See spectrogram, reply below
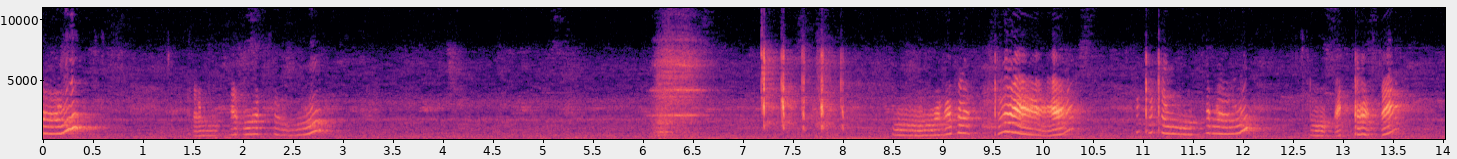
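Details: Pet green ringneck parrot talking: short bursts of harmonic, sliding speech-like syllables that rise and fall, with gaps of quiet between phrases and a run of sharp clicks midway through, recorded indoors.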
